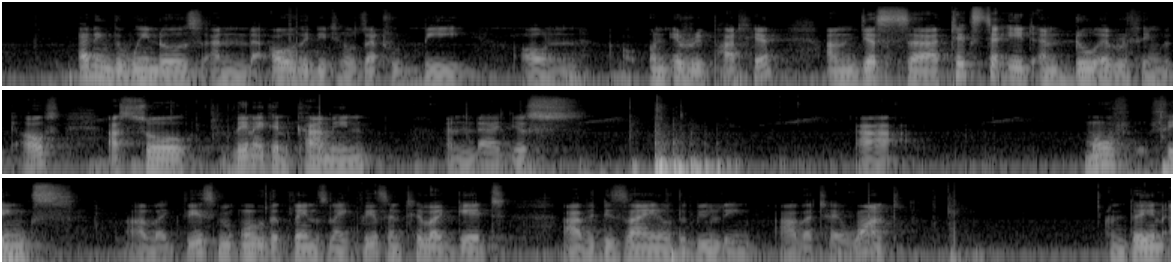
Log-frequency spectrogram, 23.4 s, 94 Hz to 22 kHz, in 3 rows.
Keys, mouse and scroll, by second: 7.3-7.6 scroll down 1, 7.6 `, 8.9 shift+d, 10.6 click, 11.0 r, 13.1 click, 14.2 g, 15.2 right click, 16.2 KP_7, 17.4 g, 18.1 click, 18.2 `, 19.8 g, 21.2 click, 21.7 g, 23.3 click.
